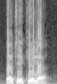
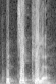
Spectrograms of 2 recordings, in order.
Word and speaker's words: particular: particular okay particular particular what we generally hear it as is particular because we get an clear our sound at the beginning which is incorrect so it is just particular particular then we have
